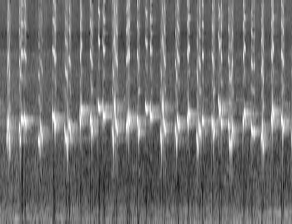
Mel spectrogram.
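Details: Sooty-headed bulbul lure song to draw bulbuls into calling, dense, fast series of slurred, gurgling notes delivered several per second without a break.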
